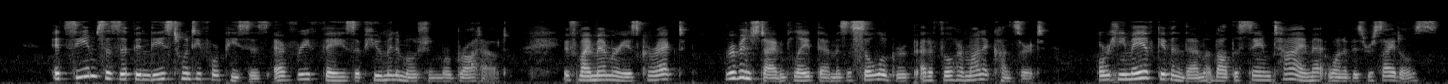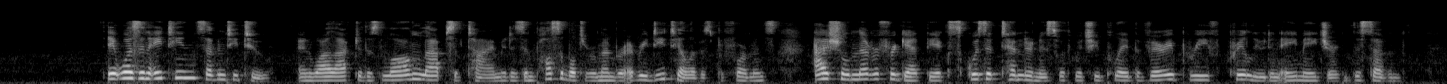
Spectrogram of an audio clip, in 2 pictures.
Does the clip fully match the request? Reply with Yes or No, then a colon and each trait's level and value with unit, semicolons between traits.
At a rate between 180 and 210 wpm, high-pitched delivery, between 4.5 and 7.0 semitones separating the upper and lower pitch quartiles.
Yes: average, 185 wpm; high, 195 Hz; average, 5.2 semitones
